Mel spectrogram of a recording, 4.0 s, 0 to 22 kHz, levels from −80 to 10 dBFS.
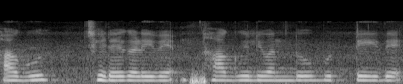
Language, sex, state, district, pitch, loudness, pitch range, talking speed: Kannada, female, Karnataka, Bidar, 195 Hz, -15 LUFS, 190-200 Hz, 120 wpm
